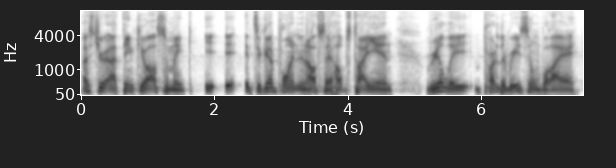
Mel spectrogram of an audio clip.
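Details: Real male patient with Friedreich's ataxia diagnosed at age 25, causing slurred speech that sounds drunk although he is not; ataxic dysarthria.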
